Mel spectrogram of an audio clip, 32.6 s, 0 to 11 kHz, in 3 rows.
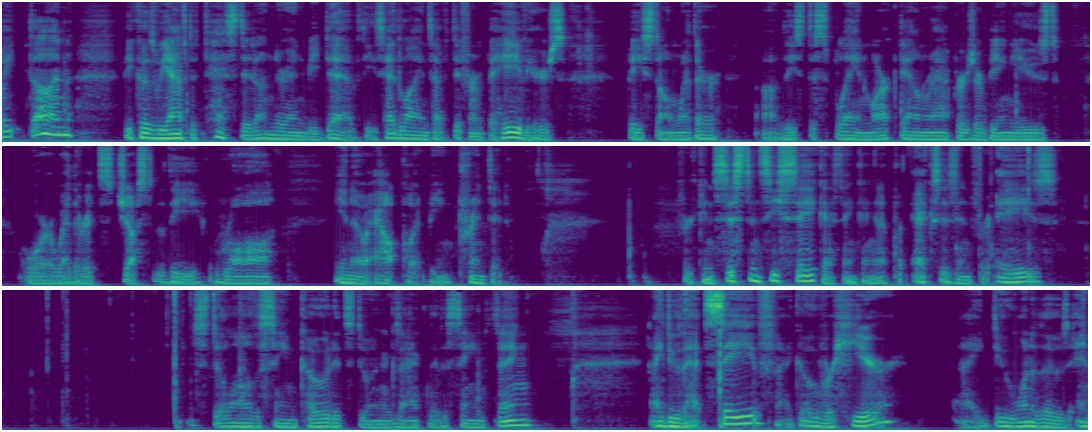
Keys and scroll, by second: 22.1 ctrl+s, 28.7 ctrl+super+Right.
